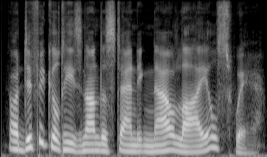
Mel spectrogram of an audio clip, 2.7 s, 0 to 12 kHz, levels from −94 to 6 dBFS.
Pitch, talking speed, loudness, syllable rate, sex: 150 Hz, 155 wpm, -17 LUFS, 6.4 syllables/s, male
